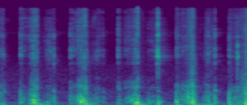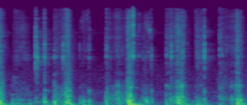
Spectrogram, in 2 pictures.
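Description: A narrow blade scores rapid diagonal lines into the surface of a solid, wet, crosshatched green fresh aloe vera leaf held on a wooden board. Quick repeated scraping, rasping strokes come in short bursts, each with a soft low thud and a bright, crisp edge. The strokes die away almost at once.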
